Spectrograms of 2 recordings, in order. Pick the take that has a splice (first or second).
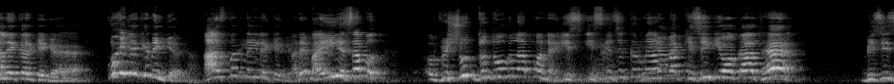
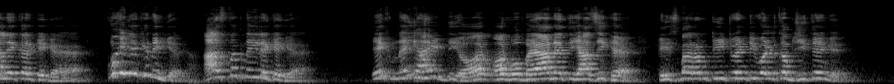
first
